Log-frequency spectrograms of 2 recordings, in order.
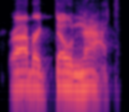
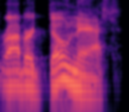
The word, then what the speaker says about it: Robert Donat: again on purpose okay he said it's not Robert donat he corrected me and said it's Robert donat is right on thank you John that was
